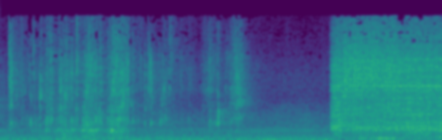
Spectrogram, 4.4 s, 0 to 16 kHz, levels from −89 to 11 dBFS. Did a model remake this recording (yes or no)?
no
